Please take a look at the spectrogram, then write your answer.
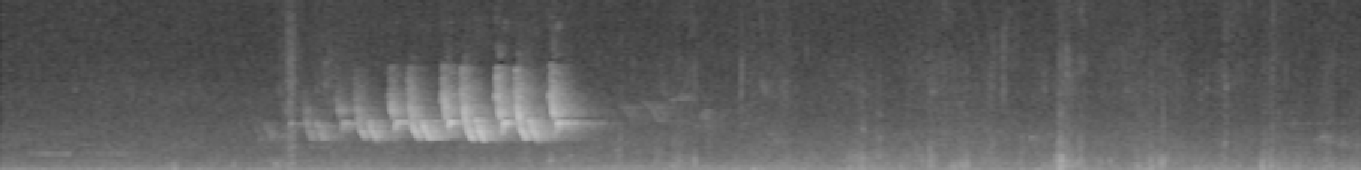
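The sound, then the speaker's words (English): A nuthatch calls in a park in a quick, high-pitched burst of repeated notes lasting a couple of seconds, over a steady outdoor background with faint footstep-like sounds. “I was wondering what that sound was. That is the nuthatch as well.”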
